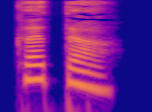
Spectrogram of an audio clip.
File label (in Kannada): "ಖತ", kannada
